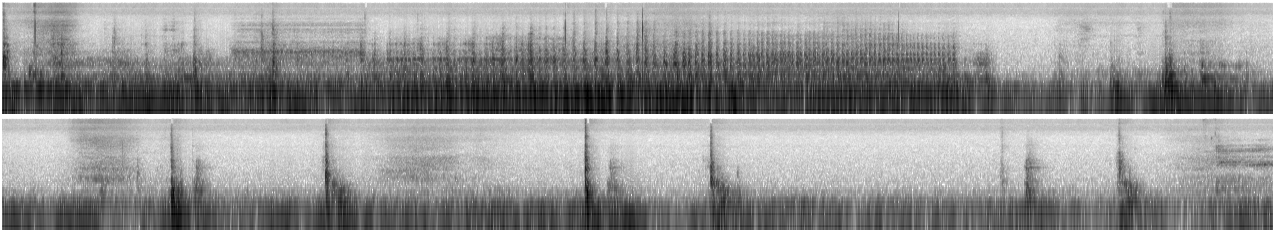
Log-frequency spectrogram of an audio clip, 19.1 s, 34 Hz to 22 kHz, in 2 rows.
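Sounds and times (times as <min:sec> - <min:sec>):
car electrical hum: 0:00.0 - 0:09.5.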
